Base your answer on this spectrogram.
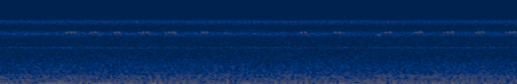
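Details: Crickets at night: a steady, high-pitched ringing trill with short bright pulses repeated several times a second, over a low rumbling background.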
